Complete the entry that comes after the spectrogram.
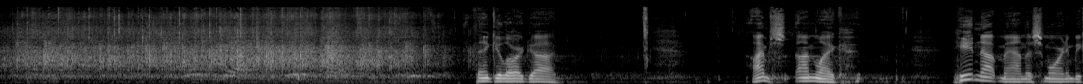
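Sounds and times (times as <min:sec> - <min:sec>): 
audience clapping: 0:00.0 - 0:05.3
speech: 0:04.8 - 0:05.7, 0:07.5 - 0:08.7, 0:09.6 - 0:10.8.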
